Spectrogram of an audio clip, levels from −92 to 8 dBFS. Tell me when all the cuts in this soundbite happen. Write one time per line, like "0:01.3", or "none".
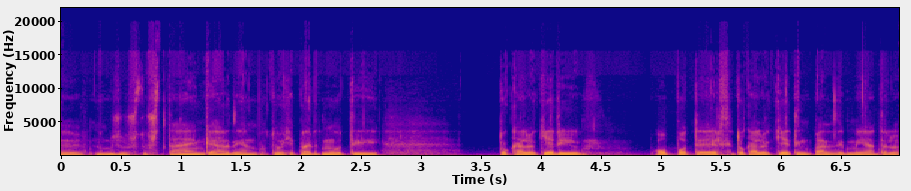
0:01.2
0:02.2
0:06.1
